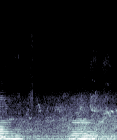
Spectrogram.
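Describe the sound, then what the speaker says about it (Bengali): Train departing Balichak station toward Howrah sounds a loud, sustained horn that swells and fades over a couple of seconds, with steady rolling rumble underneath. "দেখো ট্রেন হাওড়ার দিকে ট্রেন বেরিয়ে গেল"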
